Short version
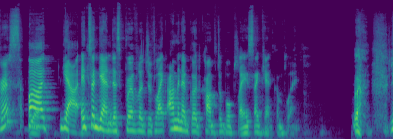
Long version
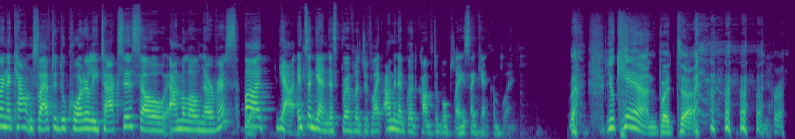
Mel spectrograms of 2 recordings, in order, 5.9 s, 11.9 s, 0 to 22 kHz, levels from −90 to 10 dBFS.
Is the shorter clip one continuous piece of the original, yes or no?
yes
